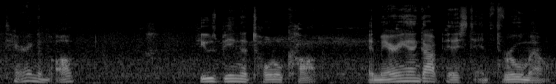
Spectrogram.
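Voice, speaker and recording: A man's voice: mid-range voice, moderate pace, close to an everyday voice. An actor playing a blunt, sardonic young man in a naturalistic video game. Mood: insistent. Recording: clear background noise.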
